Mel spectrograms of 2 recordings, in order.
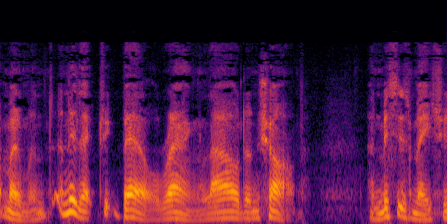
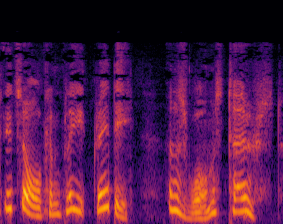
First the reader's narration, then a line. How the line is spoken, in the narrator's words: she cried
